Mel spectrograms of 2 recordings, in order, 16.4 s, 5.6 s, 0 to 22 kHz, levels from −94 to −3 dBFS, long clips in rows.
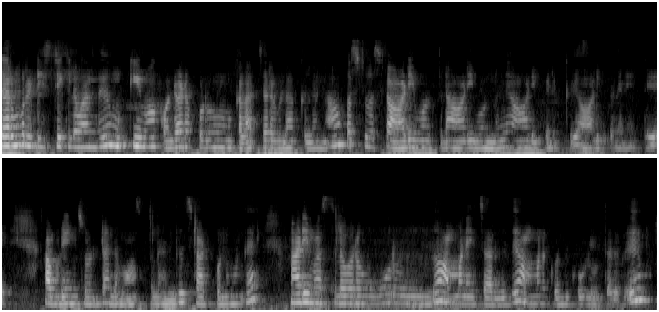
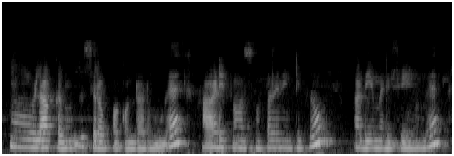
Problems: constant background noise, low volume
